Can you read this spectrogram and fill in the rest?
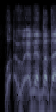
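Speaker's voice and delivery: stuttered false starts; mock speechless stammer; flustered stammering. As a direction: sputter without finishing a word. Retold speechless reaction to the call.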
